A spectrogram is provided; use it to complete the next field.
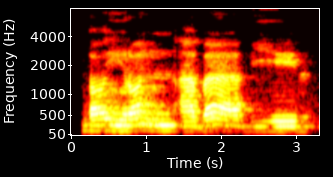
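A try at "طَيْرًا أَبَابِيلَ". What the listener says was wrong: huruf po ditebalkan lagi, Pak. Po. Poi. Poi. Poi. Nah, bersuara i. Poi.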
